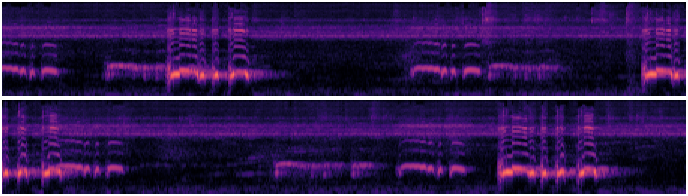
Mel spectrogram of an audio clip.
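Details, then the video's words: Big-voiced local zebra dove, a lure to set other doves singing; two short quavering coos precede each loud rapid pulsed phrase, the pattern repeating about every three and a half seconds over a constant high whine. "Perkutut Lokal Gacor Suara Besar Pancingan Burung Perkutut Agar Cepat Bunyi"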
